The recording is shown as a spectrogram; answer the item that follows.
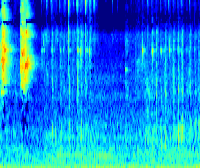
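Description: Faint chirping of small cage birds, after two short scratchy sounds in the first half second.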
